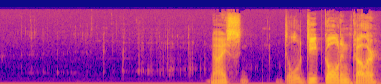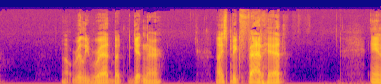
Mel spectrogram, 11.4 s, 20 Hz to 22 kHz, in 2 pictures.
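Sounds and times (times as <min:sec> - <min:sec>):
Imperial IPA fizzing as poured from a can into a glass: 0:00.0 - 0:04.0
speech: 0:03.2 - 0:05.7, 0:06.6 - 0:08.2, 0:09.0 - 0:10.1, 0:11.2 - 0:11.4.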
